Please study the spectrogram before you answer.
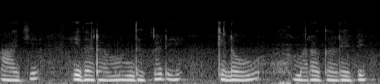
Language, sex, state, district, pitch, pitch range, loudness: Kannada, female, Karnataka, Koppal, 205 Hz, 200-220 Hz, -16 LUFS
